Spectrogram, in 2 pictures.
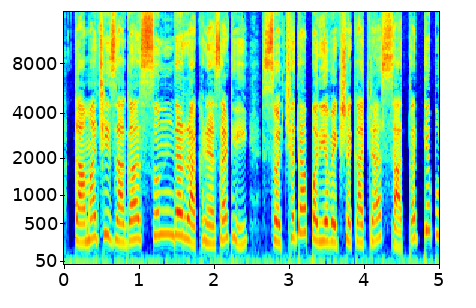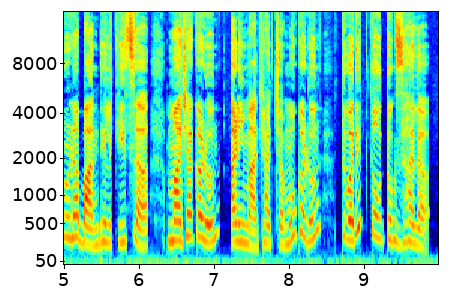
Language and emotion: Marathi, happy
